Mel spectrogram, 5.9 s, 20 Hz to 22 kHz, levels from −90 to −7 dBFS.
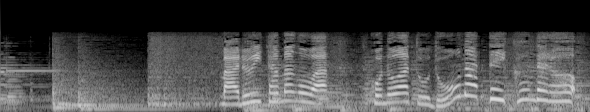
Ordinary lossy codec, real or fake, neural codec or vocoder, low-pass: none; real; none; none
